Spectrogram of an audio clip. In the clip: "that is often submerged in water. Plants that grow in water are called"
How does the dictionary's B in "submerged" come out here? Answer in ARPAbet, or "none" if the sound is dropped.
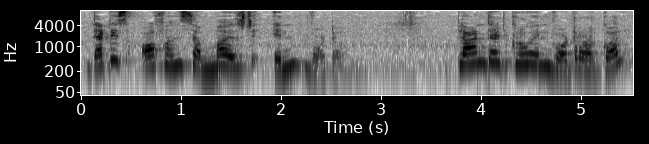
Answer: none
